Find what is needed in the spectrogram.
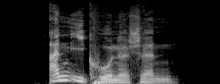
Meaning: inflection of anikonisch: 1. strong genitive masculine/neuter singular 2. weak/mixed genitive/dative all-gender singular 3. strong/weak/mixed accusative masculine singular 4. strong dative plural
- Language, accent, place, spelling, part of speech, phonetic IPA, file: German, Germany, Berlin, anikonischen, adjective, [ˈanʔiˌkoːnɪʃn̩], De-anikonischen.ogg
